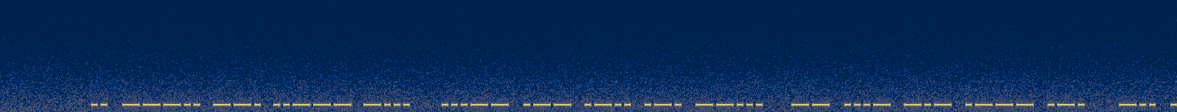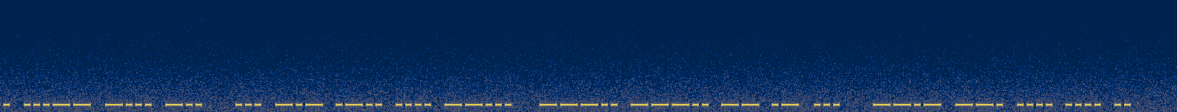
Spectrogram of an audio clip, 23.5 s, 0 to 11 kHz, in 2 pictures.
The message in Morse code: I8G2B 3WLR7 MVKJR DI3BD SKLH7 88MAS QGHHI

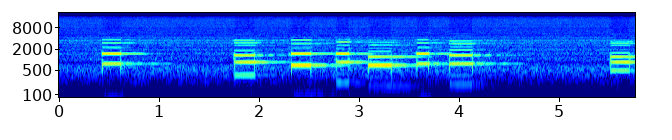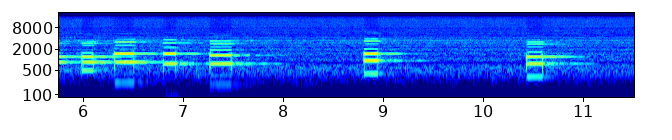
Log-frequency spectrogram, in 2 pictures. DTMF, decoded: 6 839165 77965 # 4

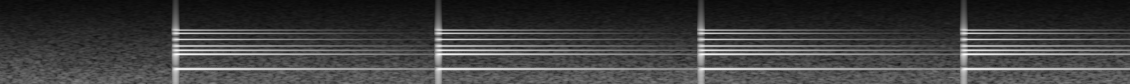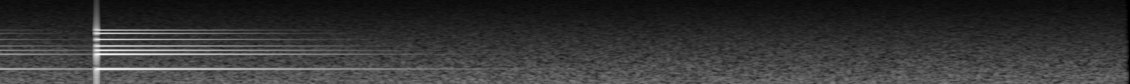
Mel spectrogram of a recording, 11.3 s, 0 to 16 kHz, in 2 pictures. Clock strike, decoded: 5

